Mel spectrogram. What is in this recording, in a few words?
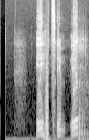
"hermano menor", chorti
